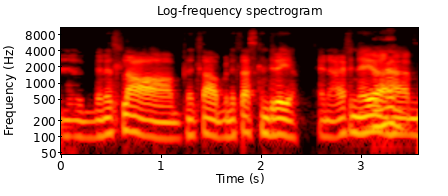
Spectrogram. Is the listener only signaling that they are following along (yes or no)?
yes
